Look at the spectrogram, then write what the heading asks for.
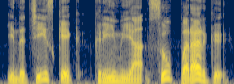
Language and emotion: Tamil, happy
